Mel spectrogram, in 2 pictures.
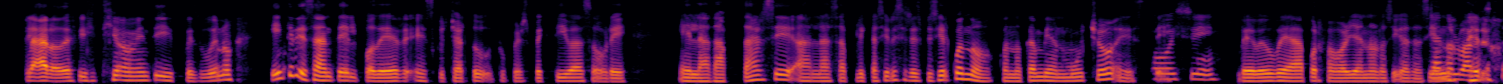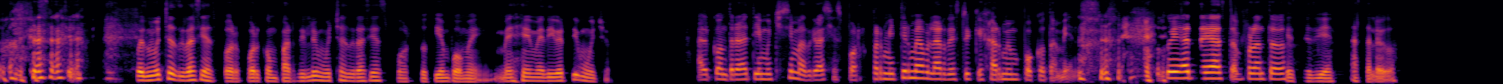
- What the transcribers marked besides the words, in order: laughing while speaking: "definitivamente"; laughing while speaking: "pero, este, pues"; laugh; other background noise; laughing while speaking: "me"; chuckle
- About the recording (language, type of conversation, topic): Spanish, podcast, ¿Cómo te adaptas cuando una app cambia mucho?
